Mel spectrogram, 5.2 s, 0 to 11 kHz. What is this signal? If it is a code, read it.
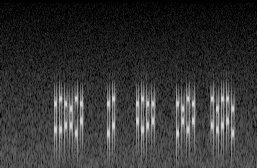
DTMF, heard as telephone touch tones, dialled by machine, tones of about 50 ms. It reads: 568730 29 0680 2*60 949#1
